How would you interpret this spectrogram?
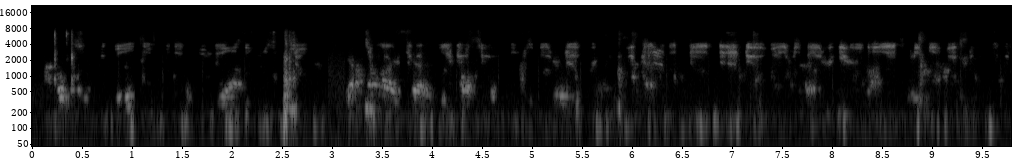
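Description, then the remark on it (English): A dog whines and yips in short, high bursts during a Skype video call, heard through a tinny, compressed recording, with soft, whispery human voices running underneath nearly the whole time; the dog belongs to a weather spotter in Patrick County, Southern Virginia. “who's up in Southern Virginia in Patrick County, he started bringing his dog on the Skype call with us.”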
